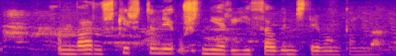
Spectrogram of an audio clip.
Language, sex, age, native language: Icelandic, female, 14, Icelandic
